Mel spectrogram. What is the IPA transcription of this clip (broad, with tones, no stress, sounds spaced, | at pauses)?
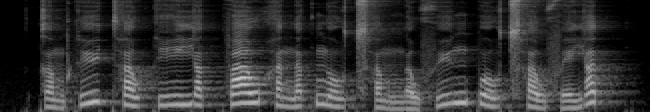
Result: k ɐ˨˩ m k yː˥ t̪ʰ ɐ˨ w k iː˧ j ɐ˨ k̚ f aː˥ w h ɐ˨˧ n ɐ˨˥ k̚ n̪ o˨˧ w t͡sʰ ɐ˨˩ m ŋ ɐ˨˩ w f yː˥ ŋ p o˨˥ w t͡sʰ ɐ˨˩ w f e˨˥ j ɐ˨ t̚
